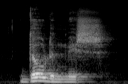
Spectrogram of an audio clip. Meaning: requiem (Catholic mass in honor and remembrance of a deceased person)
- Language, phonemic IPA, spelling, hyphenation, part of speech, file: Dutch, /ˈdoːdə(n)ˌmɪs/, dodenmis, do‧den‧mis, noun, Nl-dodenmis.ogg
